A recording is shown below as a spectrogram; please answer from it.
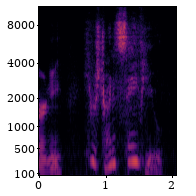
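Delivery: very high, swooping hissing voice. A narrator reading a character's line to another character, hissing. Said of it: "Neville hissed".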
